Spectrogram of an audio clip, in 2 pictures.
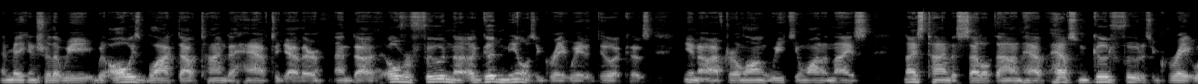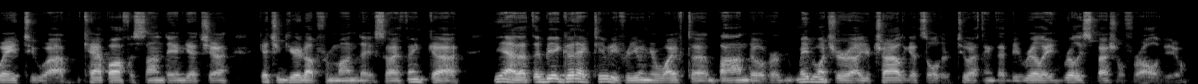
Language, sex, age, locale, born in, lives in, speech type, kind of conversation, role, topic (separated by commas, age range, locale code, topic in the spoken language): English, male, 25-29, en-US, United States, United States, conversation, unstructured, none, What was the best meal you had this month, and what made it memorable and meaningful for you?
